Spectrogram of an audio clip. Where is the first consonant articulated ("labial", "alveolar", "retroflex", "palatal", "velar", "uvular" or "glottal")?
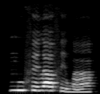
labial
